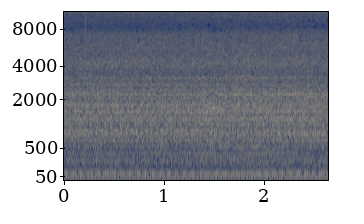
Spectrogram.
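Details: Diesel engine with hard starting and low power, earlier fault SPN 57 code 559: steady, even low rumble at idle with no misses, knocks or hunting; normal idle, no fault now, oil temperature normal.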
